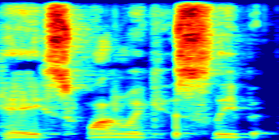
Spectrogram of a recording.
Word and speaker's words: Swanwick: That is, of course, Swanwick Sleep, I should say, if you want the better pronunciation for all you Americans, you gringos, S-W-A-N-W-I-C-K, Swanwick Sleep.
